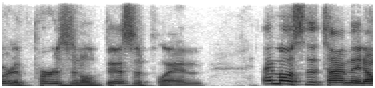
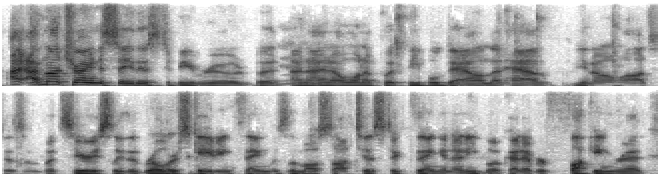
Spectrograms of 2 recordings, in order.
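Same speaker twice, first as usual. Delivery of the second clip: usual speaking voice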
